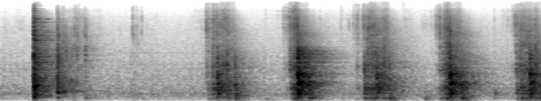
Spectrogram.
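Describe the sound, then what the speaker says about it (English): Knife slicing through an onion on a cutting board: five firm, crunchy cuts spaced about a second apart, close and fairly loud, with no talking. "finally slice the onion"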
